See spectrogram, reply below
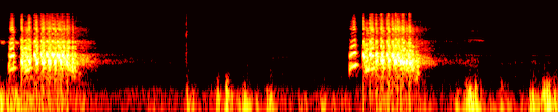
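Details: Two loud, rolling rattles about a second long, some three and a half seconds apart, from a visiting Sandhill Crane family; soft low knocks fill the pause between.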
